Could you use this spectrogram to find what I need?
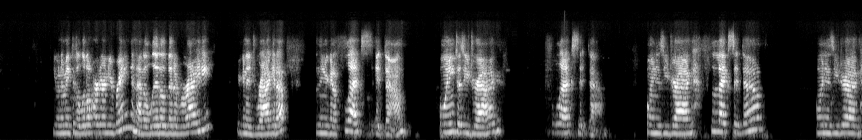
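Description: A woman speaks calmly and clearly, giving instructions in short phrases.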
